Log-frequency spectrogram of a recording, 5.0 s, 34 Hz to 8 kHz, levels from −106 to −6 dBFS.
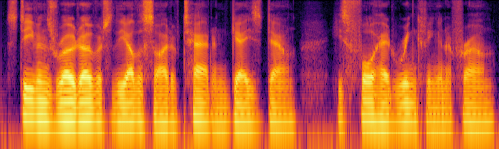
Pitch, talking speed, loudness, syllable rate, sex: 85 Hz, 215 wpm, -18 LUFS, 5.3 syllables/s, male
